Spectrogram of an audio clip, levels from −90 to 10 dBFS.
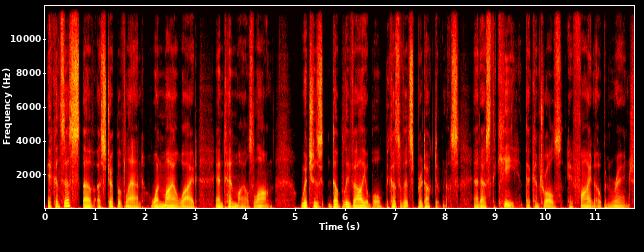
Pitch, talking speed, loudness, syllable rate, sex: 95 Hz, 165 wpm, -22 LUFS, 4.7 syllables/s, male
